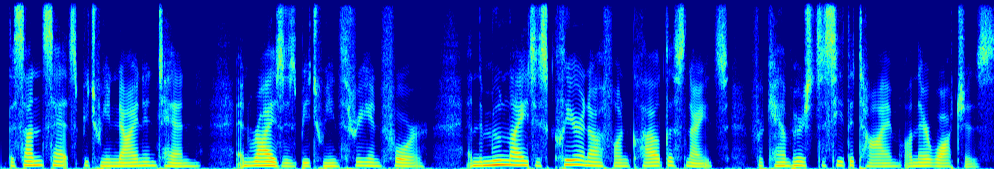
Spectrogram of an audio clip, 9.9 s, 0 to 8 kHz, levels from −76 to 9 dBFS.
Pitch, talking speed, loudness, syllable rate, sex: 165 Hz, 185 wpm, -20 LUFS, 4.4 syllables/s, female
